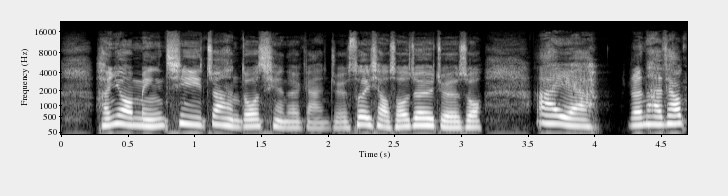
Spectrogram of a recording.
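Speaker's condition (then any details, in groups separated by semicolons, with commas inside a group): Submucous cleft palate; recent cough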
